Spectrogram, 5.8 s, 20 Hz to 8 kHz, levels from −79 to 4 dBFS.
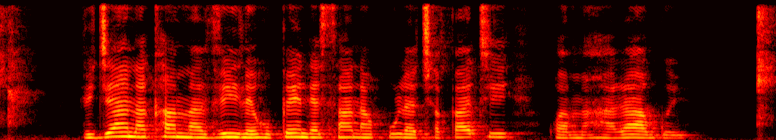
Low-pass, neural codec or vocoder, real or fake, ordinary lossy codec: none; codec, 16 kHz, 4 kbps, FunCodec, trained on Chinese and English, 50 frames a second; fake; none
